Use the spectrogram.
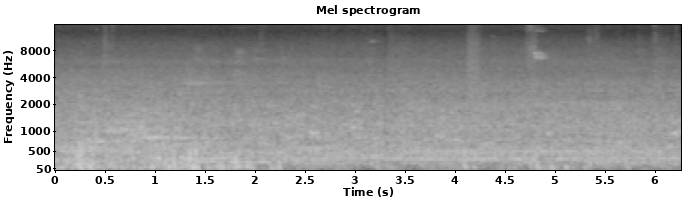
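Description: A subway train rumbles through the station, a steady, loud roar of wheels and machinery filling the space without letup.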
